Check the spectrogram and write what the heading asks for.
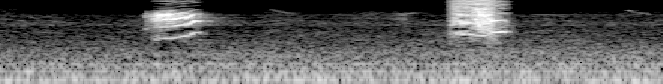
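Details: Calling female Double-collared seedeater, used to excite a male. Two loud, high, slightly buzzy notes about one second apart, the first ending in a falling tail, with quiet background.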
